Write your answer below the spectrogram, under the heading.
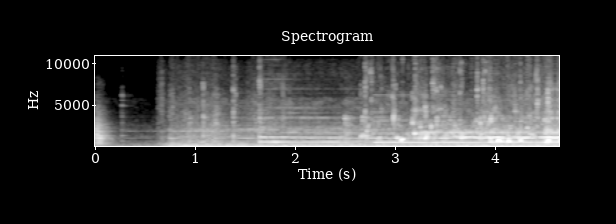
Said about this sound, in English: takes the bottle from her and steps into a bathroom to pour a couple of glasses.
